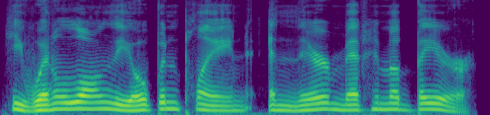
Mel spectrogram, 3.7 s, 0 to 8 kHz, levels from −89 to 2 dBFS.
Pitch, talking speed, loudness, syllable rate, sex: 140 Hz, 195 wpm, -16 LUFS, 4.5 syllables/s, male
